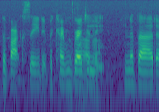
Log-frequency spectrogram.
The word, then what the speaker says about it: Nevada: vaccine it became readily nevada as they say yeah that's true that's the right way to say it became readily available quite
